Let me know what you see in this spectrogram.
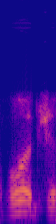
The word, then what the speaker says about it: Łódź: It was largely centered in what was the first Polish industrial town, and that was Lodz, or Łódź, as it's pronounced in Polish, where there was a tremendous film school and a tremendous effort at artistic development.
